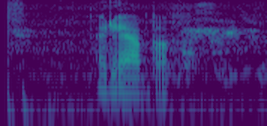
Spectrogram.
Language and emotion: Russian, neutral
